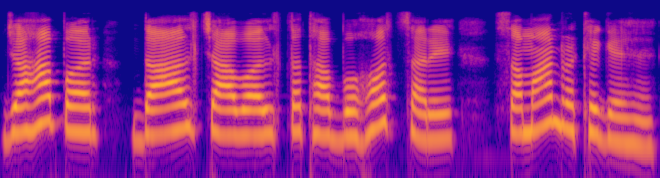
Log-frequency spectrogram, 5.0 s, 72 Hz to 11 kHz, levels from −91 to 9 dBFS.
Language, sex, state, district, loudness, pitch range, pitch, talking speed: Hindi, female, Jharkhand, Garhwa, -14 LUFS, 235-275 Hz, 255 Hz, 135 wpm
